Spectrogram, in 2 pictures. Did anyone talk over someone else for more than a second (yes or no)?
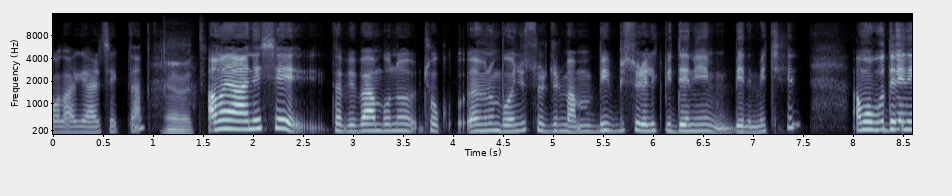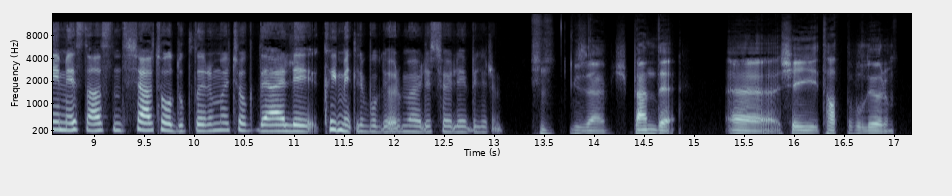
no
